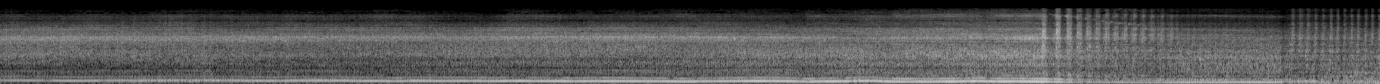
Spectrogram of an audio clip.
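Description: A tractor engine roars loudly under heavy load.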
